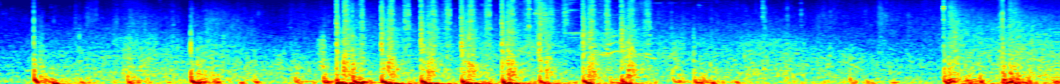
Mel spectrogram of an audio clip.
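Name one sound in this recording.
Rifle shots crack repeatedly in quick bursts.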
